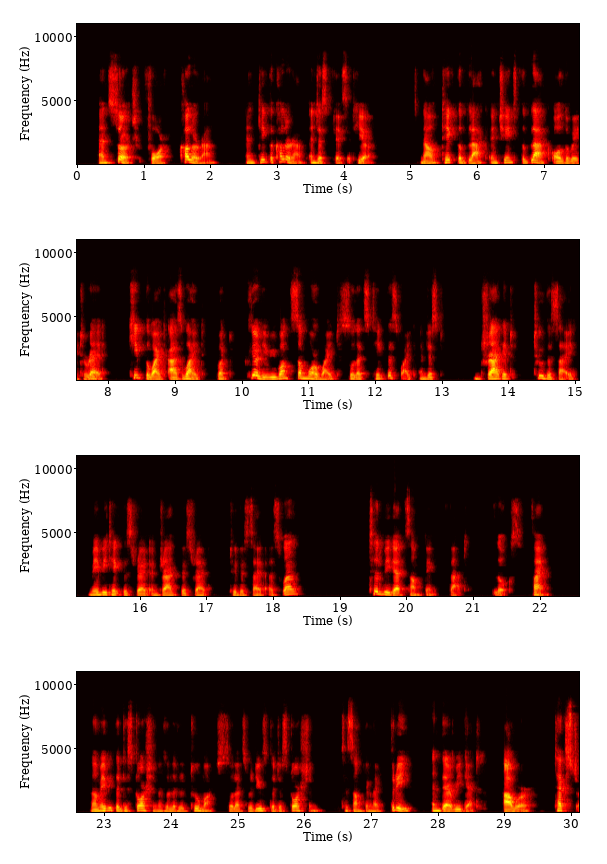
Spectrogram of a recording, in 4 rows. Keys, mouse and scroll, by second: 5.7 click, 12.4-15.4 drag, 16.0-18.0 drag, 18.3-20.3 drag, 20.6 middle click, 21.4-22.9 middle drag, 24.3-27.1 drag, 27.2 click, 28.5 ctrl+middle drag.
